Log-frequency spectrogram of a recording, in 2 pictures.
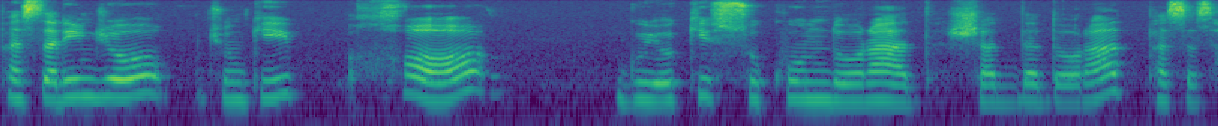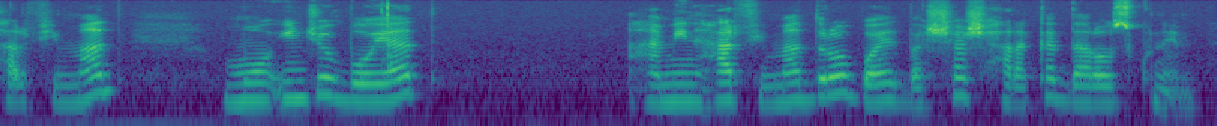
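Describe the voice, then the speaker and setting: A woman teacher gives a recorded lesson in a slightly high voice. She explains things patiently and keeps restating each point in new words so it sinks in. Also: steady tone. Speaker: teacher of Quran recitation rules.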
